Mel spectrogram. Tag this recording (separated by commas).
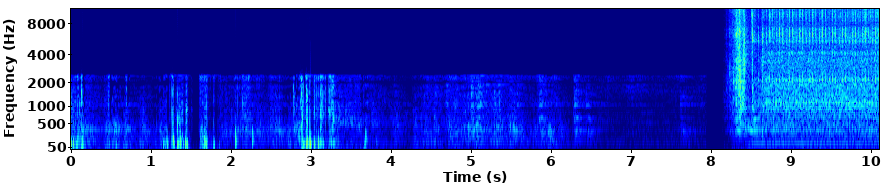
outside, rural or natural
